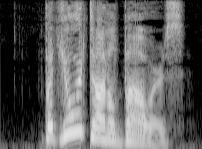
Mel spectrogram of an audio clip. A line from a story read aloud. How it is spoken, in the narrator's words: She exclaimed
